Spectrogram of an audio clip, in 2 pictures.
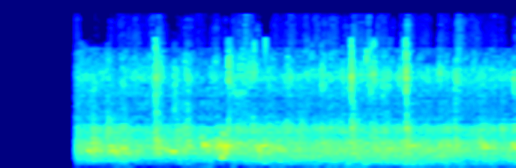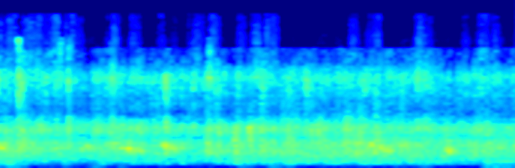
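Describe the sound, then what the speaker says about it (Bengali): Heavy rain falls during Cyclone Remal. After a brief silence a dense, constant hiss of downpour starts abruptly and stays loud and even throughout, with faint bird calls behind it. "দেখুন কি পরিমাণ বৃষ্টি হচ্ছে"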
